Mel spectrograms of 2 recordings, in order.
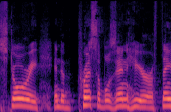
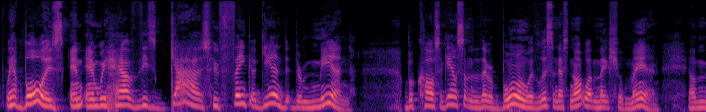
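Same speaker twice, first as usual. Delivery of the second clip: usual speaking voice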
